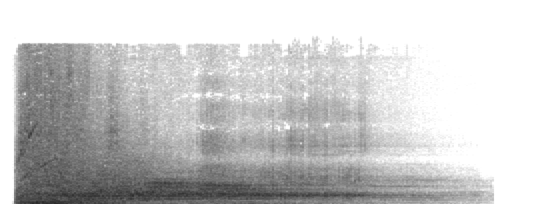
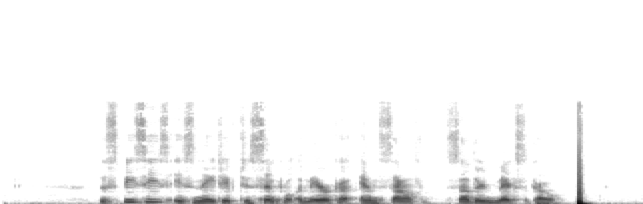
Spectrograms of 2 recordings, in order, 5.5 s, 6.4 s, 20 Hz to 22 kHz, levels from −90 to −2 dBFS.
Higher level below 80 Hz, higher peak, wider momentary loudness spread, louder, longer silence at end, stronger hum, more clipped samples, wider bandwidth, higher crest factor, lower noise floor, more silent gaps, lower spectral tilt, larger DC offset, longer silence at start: second, -40 dBFS vs -32 dBFS; second, -6 dBFS vs 0 dBFS; about the same, 16 LU vs 17 LU; first, -19 LUFS vs -26 LUFS; first, 1.15 s vs 0.5 s; neither; neither; first, 18 kHz vs 9.6 kHz; second, 16 dB vs 26 dB; first, under -90 dBFS vs -65 dBFS; neither; second, -3.5 dB/octave vs -9 dB/octave; neither; second, 0.15 s vs 1 s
